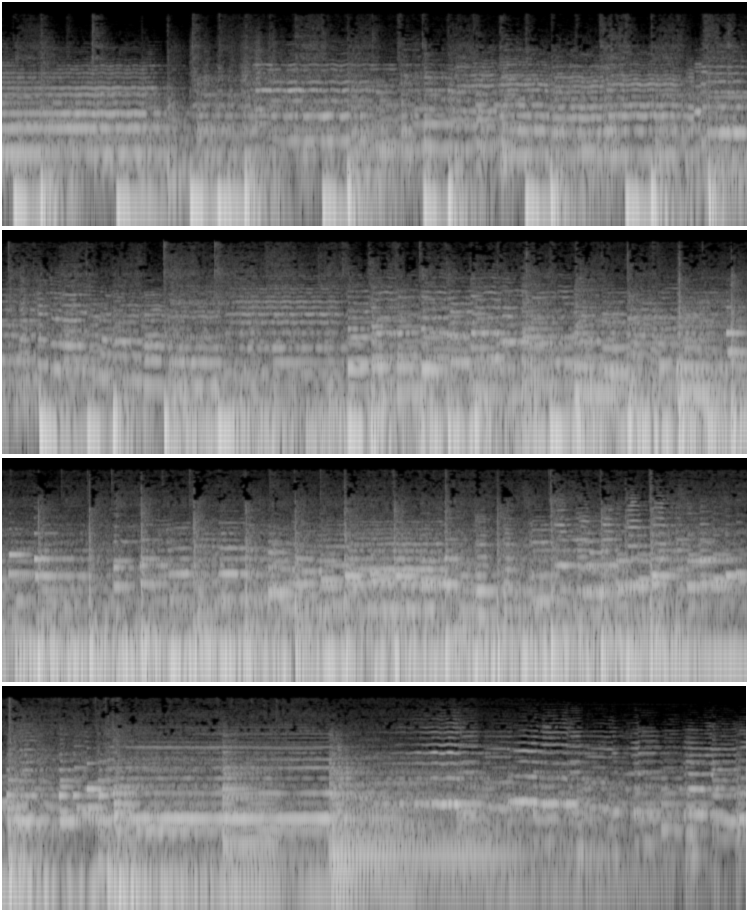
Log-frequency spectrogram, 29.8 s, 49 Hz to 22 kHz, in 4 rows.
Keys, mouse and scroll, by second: 0.7-1.8 drag, 2.6 click, 3.6-4.4 scroll down 2, 4.7 click, 7.6-9.0 drag, 9.3 click, 9.8 click, 10.5 click, 11.8-12.7 scroll down 1, 12.7 scroll down 1, 13.7-14.2 scroll down 2, 14.2 scroll down 1, 14.9 click, 15.8 click, 20.4 click, 23.0 click, 25.2 click, 26.5 0, 27.8 click, 29.5 -.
